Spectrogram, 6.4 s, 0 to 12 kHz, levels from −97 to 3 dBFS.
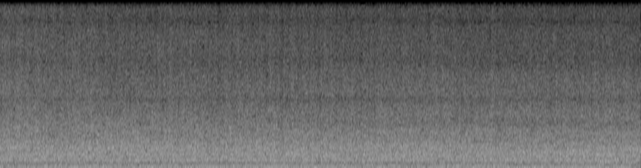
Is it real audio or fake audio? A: real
